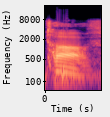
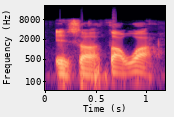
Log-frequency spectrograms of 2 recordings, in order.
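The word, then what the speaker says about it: תו: It's not tav. It's thawa. That's a tha and a wa.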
